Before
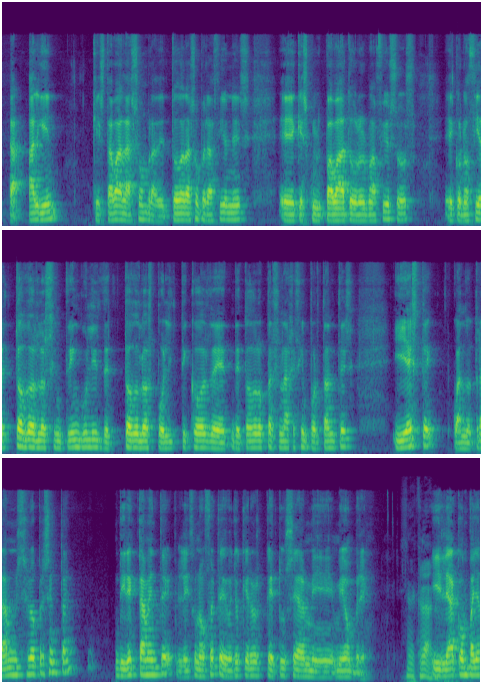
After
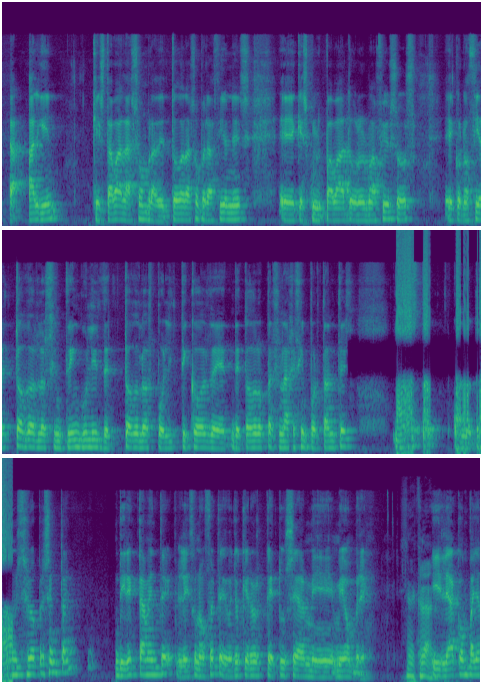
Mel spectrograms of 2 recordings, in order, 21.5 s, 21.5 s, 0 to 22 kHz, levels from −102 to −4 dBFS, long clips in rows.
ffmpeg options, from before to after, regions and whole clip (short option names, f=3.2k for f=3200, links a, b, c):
-filter_complex "[0:a]asettb=1/sr,asplit=3[a][b][c];[a]atrim=end=4.884[d];[b]atrim=start=4.88:end=6.09,asetpts=PTS-STARTPTS,afade=t=in:d=0.004:c=qsin,afade=t=out:st=1.206:d=0.004:c=qsin,highshelf=f=6.6k:g=-12,acompressor=threshold=-23dB:ratio=4:attack=3.2:release=140:knee=1:detection=peak[e];[c]atrim=start=6.086[f];[d][e]acrossfade=d=0.004:c1=hsin:c2=qsin[g];[g][f]acrossfade=d=0.004:c1=qsin:c2=hsin,asettb=1/sr,asplit=3[h][i][j];[h]atrim=end=12.364[k];[i]atrim=start=12.36:end=14.53,asetpts=PTS-STARTPTS,afade=t=in:d=0.004:c=qsin,afade=t=out:st=2.166:d=0.004:c=qsin,highshelf=f=2.4k:g=-4,aeval=exprs='(mod(8.91*val(0)+1,2)-1)/8.91':c=same,asuperstop=centerf=2100:order=12:qfactor=1[l];[j]atrim=start=14.526[m];[k][l]acrossfade=d=0.004:c1=hsin:c2=qsin[n];[n][m]acrossfade=d=0.004:c1=qsin:c2=hsin,equalizer=f=210:t=o:w=0.37:g=-11.5,acompressor=threshold=-30dB:ratio=6,equalizer=f=1.7k:t=o:w=0.77:g=2.5"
